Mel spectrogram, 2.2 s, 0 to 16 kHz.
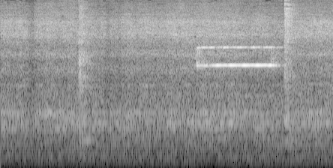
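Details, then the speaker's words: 1994 Casablanca Montclair Gallery ceiling fan at speed 6: steady airy hiss and whir with heavy rough bearing noise and strong wobble; cracked flywheel leaves blades unbalanced. "yeah there's a ton of bare noise and it wobbles a ton"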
